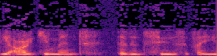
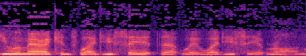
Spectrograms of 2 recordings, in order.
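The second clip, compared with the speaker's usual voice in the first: usual speaking voice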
